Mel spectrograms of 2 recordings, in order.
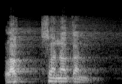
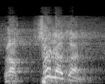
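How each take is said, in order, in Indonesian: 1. Diucapkan dengan lembut dan ketakutan. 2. Diucapkan dengan keras dan tajam. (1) "Bansere wedi" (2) "saya digetaki meneh"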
